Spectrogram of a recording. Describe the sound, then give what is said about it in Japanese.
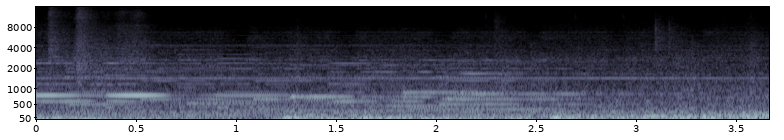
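A Hakodate streetcar bound for Hakodate Dock-mae departs and rolls along rails with a steady low rumble and motor hum, faint tonal whines rising above the continuous rolling noise, moderately loud with no talking. “発車します。手すり、つり革におつかまりください。”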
